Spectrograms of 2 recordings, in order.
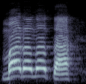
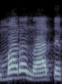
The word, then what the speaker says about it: maranatá: Agora eu clamo do dialeto de Jesus, o aramaico, maranatá, como dizemos nós católicos, ou maranata, como dizem nossos irmãos separados, os evangélicos ou protestantes. Não importa a pronúncia, o significado é o mesmo.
